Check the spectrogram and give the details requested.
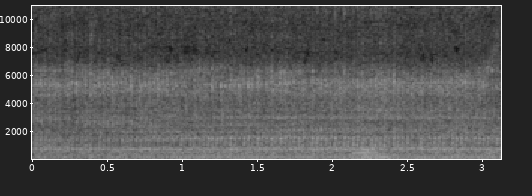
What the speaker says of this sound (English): The car is running, the AC working nice, car is smooth.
